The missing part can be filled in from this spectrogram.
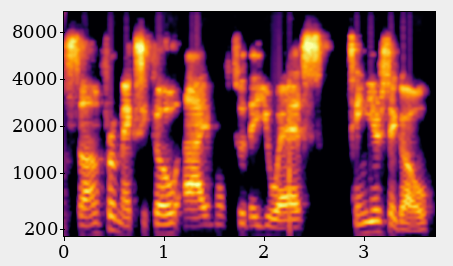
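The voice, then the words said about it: Mexican accent in English. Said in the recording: “I'm actually Mexican. As you can tell, okay. I have an accent.”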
